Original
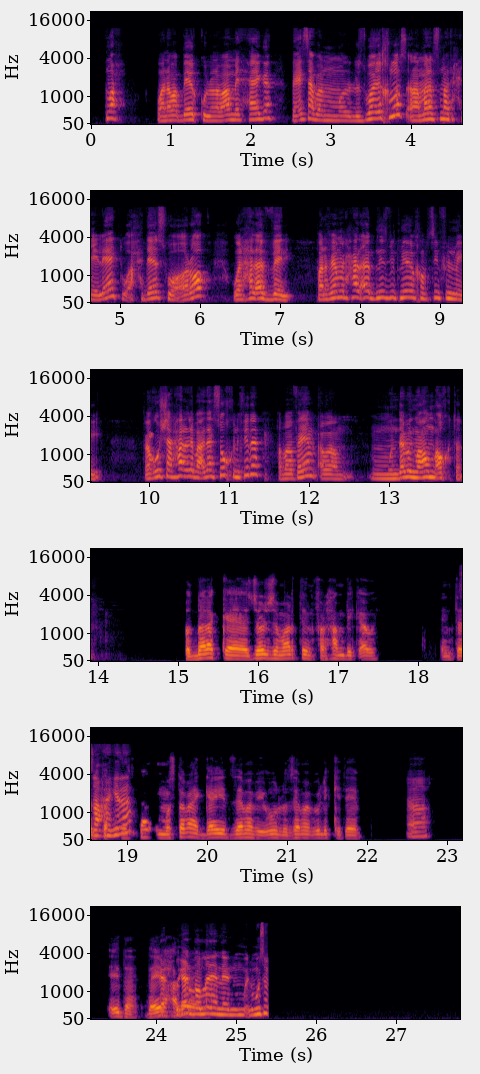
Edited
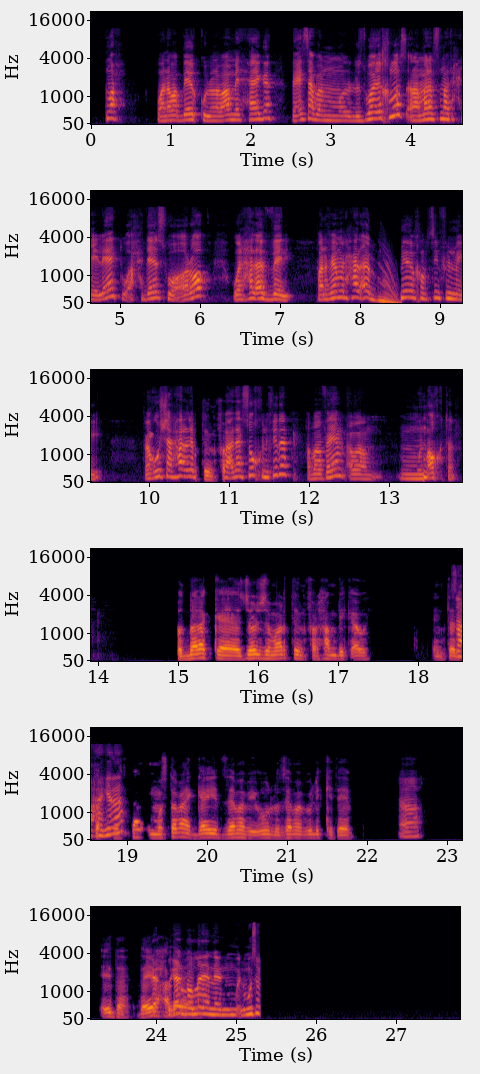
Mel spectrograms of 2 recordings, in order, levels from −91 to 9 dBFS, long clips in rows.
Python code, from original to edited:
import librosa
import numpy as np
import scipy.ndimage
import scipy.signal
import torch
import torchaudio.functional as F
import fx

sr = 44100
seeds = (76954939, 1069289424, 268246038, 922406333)

y = fx.edit(x, sr, fx.tape_stop(start_s=8.07, length_s=0.44),
    fx.cut(start_s=13.07, length_s=0.46),
    fx.duplicate(start_s=16.44, length_s=0.36, to_s=10.58), tone=tone)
